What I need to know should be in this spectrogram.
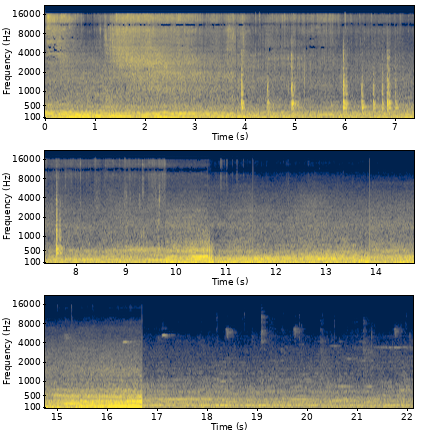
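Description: Eggs sizzle in a hot pan.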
